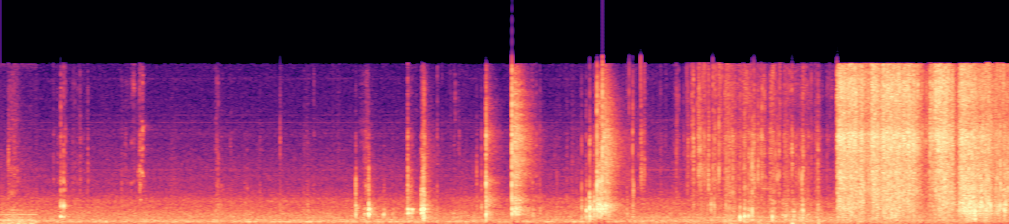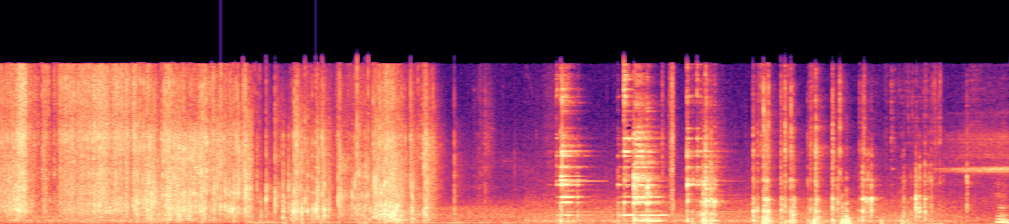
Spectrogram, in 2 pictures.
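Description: Plastic bags crinkling and rustling as packed food is handled, loudest in a dense stretch through the middle, with scattered light clicks and taps around it.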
